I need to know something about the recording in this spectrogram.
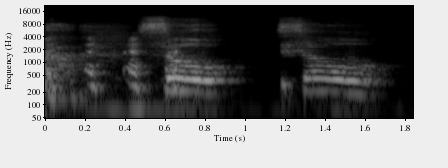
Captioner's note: laughing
